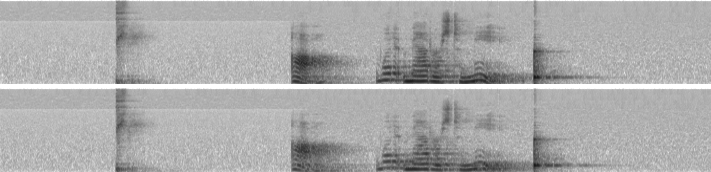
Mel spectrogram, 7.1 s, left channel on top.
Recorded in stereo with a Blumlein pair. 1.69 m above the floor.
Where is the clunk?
Straight ahead, 2.5 m.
